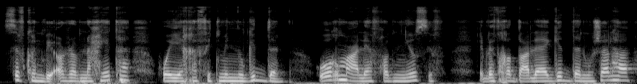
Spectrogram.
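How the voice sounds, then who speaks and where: A woman with an Egyptian accent narrates a romantic story in a brisk, even manner. Her voice sits low. She moves through the story at a rapid clip.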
